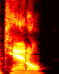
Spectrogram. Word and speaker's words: Cannell: media my name is kennel rhymes with YouTube channel as far as the pronunciation of that and we have been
